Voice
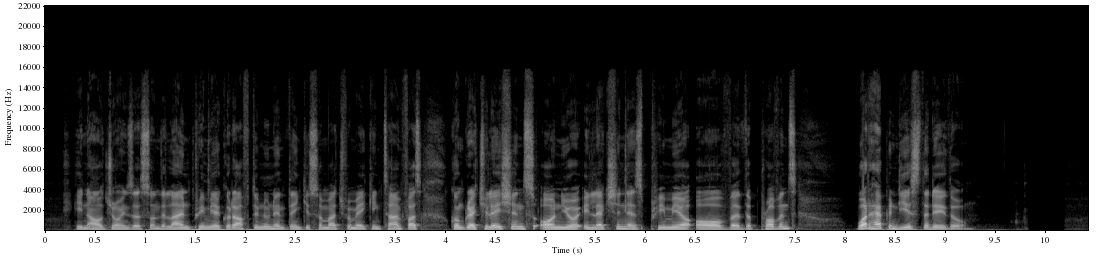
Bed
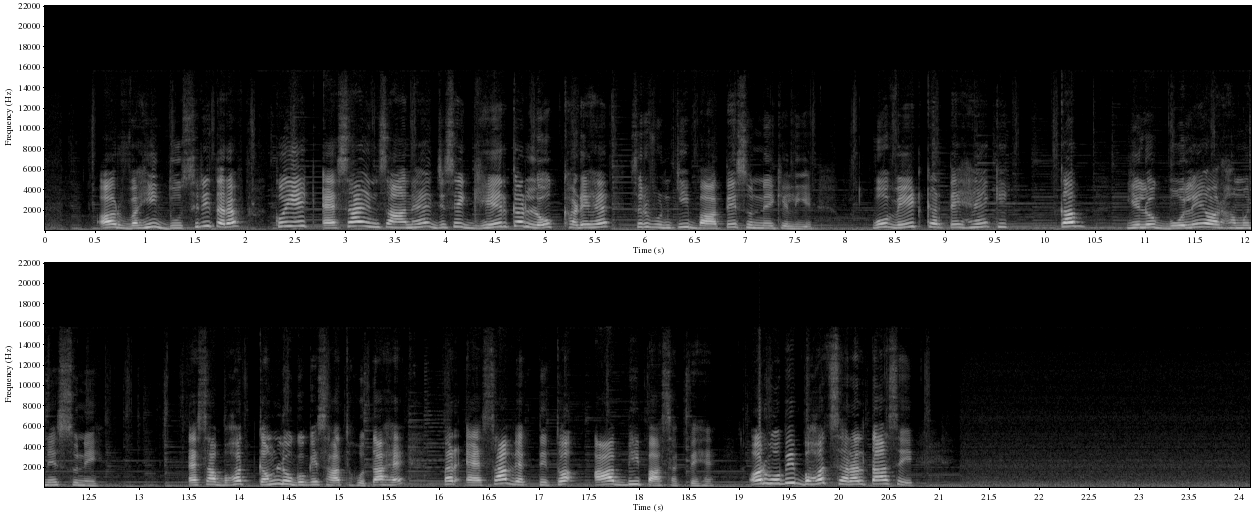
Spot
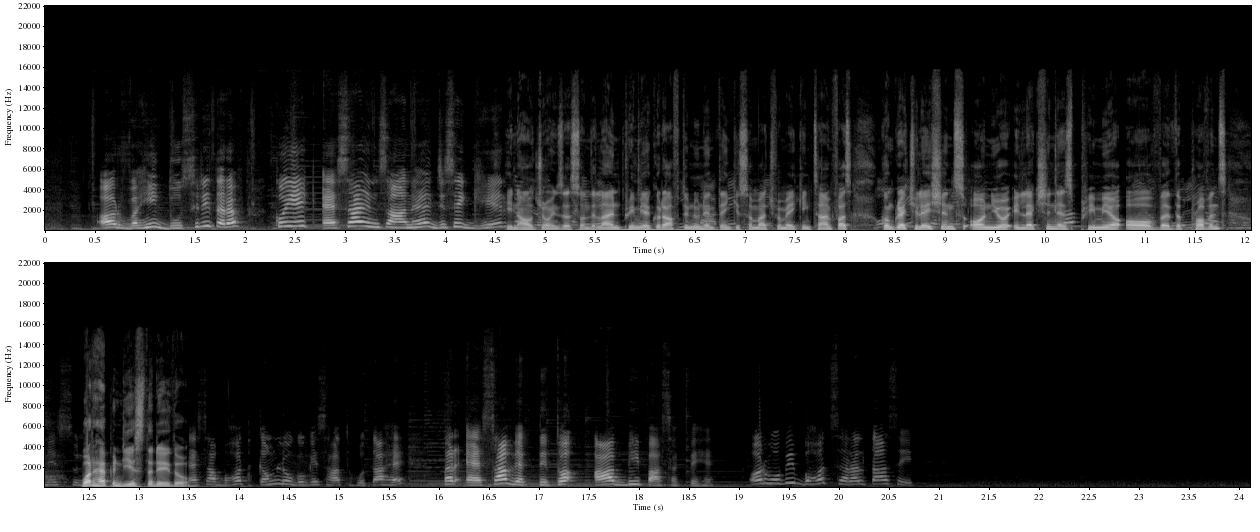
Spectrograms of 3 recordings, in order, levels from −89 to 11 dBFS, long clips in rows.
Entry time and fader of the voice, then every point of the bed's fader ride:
4.30 s, 0.0 dB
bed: 0:04.09 −3 dB
0:04.87 −19.5 dB
0:15.26 −19.5 dB
0:16.22 −5 dB
0:17.39 −5 dB
0:19.44 −22 dB

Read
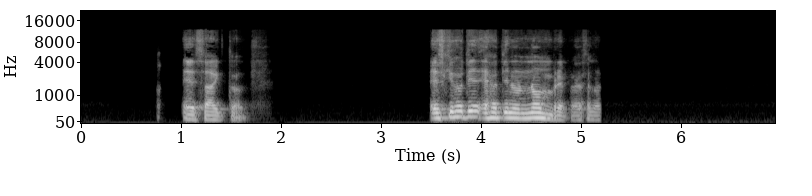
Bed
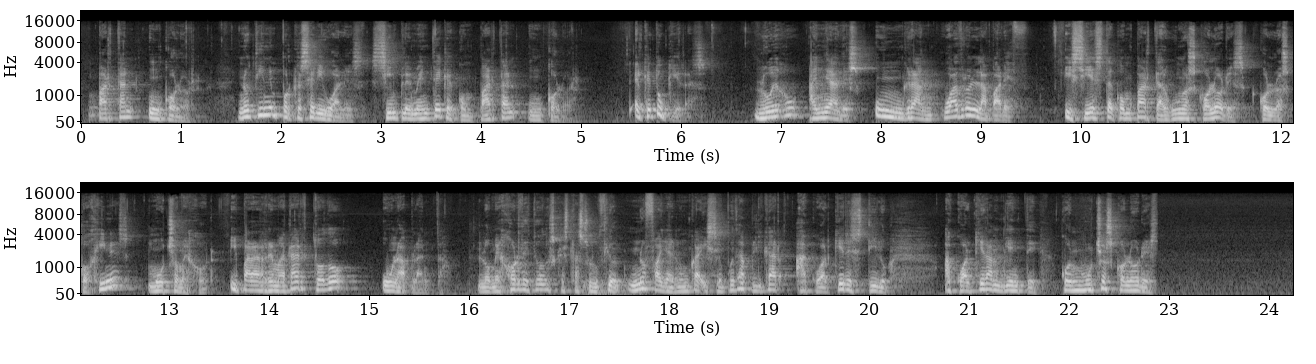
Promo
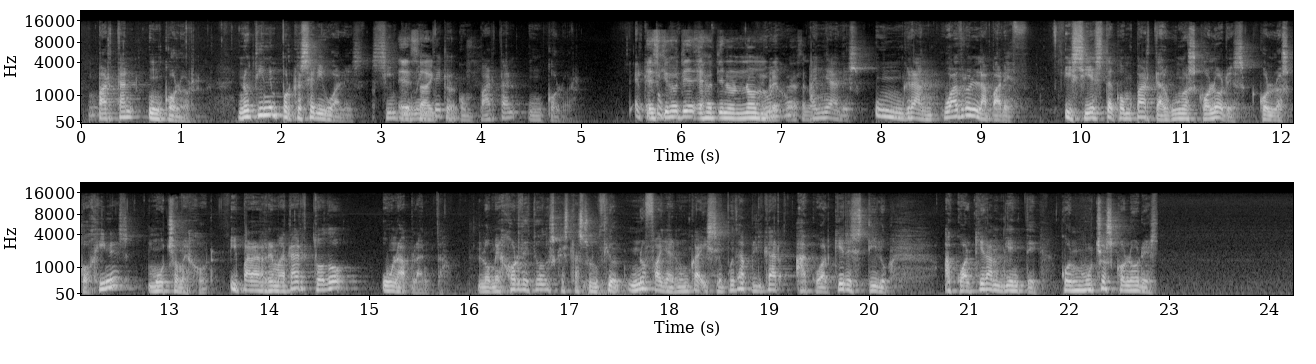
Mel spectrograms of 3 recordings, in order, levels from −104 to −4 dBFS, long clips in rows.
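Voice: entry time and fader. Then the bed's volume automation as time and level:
2.15 s, −1.0 dB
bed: 0:02.20 −0.5 dB
0:02.76 −10 dB
0:07.68 −10 dB
0:08.51 −2 dB

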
